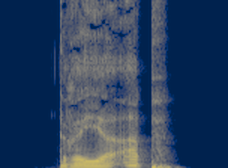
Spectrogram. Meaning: inflection of abdrehen: 1. first-person singular present 2. first/third-person singular subjunctive I 3. singular imperative
- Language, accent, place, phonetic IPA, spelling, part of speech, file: German, Germany, Berlin, [ˌdʁeːə ˈap], drehe ab, verb, De-drehe ab.ogg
